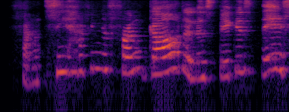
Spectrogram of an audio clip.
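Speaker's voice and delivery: lightly voiced bear, full of wonder; Paddington's voice. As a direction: marvel like an innocent young bear. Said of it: "said Paddington".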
